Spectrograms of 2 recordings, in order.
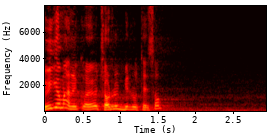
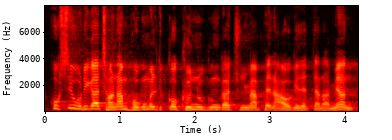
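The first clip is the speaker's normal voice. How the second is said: ordinary delivery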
